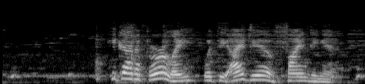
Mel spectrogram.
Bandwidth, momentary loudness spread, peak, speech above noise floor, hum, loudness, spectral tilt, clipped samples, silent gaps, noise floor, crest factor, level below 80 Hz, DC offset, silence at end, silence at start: 7.4 kHz; 21 LU; -4 dBFS; 23 dB; none; -19 LUFS; -7 dB/octave; under 0.1%; none; -42 dBFS; 16 dB; -58 dBFS; under 0.1%; 0 s; 0.1 s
